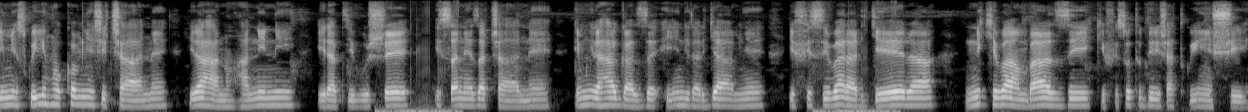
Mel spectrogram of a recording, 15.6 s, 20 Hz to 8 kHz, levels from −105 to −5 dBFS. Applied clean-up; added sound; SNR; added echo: none; Squeak / Tools; 14 dB; none.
